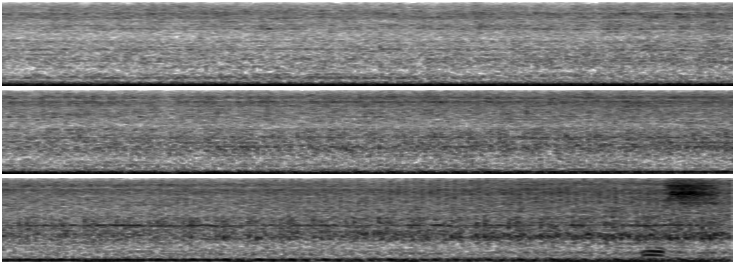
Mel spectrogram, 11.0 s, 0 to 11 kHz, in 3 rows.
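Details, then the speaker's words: Chevrolet C10 with a Holley Sniper EFI, after the ignition timing was reset to cure a misfire and backfire: the engine revs smoothly with a strong, steady low rumble and no stumble or missing beats. Normal revving, fixed. "Give it a little crank. Good to go. So, yeah, that fixed it."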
